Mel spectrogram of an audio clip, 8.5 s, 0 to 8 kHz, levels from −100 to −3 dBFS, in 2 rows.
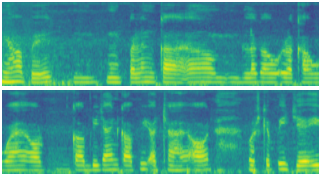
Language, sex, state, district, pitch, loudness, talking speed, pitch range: Hindi, male, Bihar, West Champaran, 160 Hz, -16 LUFS, 150 wpm, 155-165 Hz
